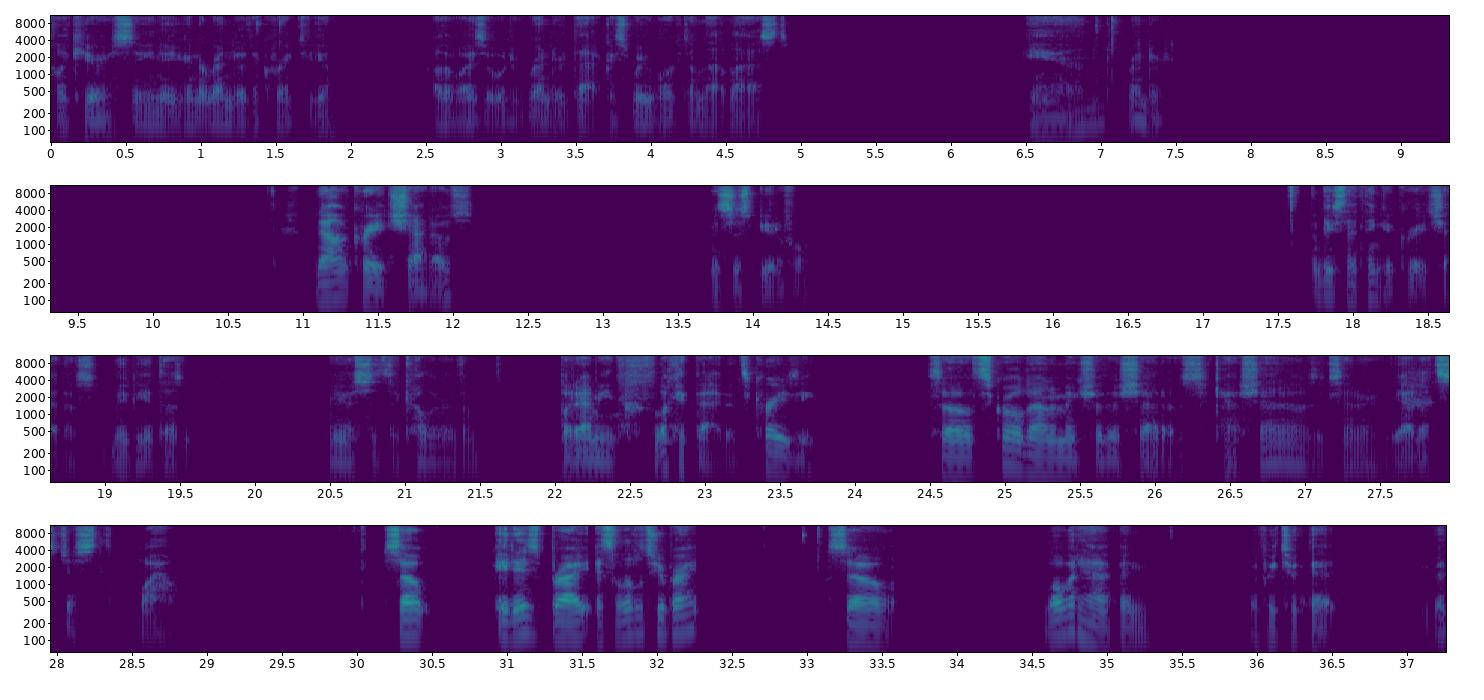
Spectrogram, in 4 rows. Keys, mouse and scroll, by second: 3.8-6.1 drag, 7.2-9.2 right drag, 12.7 click, 29.7-30.8 scroll, 30.8-32.9 scroll, 33.1 middle click.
